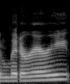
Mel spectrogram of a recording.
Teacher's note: I think I'm dropping an R when I say literary. Like I think I'm like accidentally like rolling over it too much.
